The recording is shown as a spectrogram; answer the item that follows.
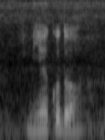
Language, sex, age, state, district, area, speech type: Santali, male, 18-30, West Bengal, Birbhum, rural, spontaneous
